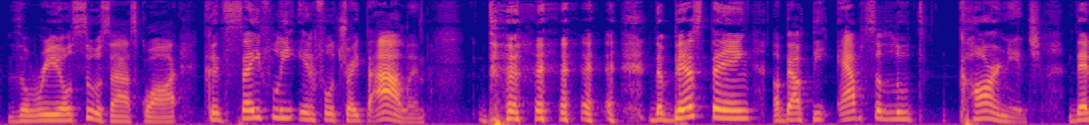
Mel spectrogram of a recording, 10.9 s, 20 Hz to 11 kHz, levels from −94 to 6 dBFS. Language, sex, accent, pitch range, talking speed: English, male, American, 145-185 Hz, 95 wpm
